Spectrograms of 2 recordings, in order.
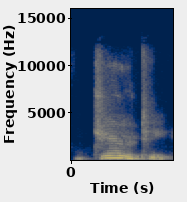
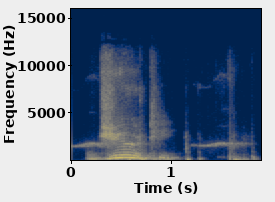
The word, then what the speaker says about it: duty: දැන් මතක තියාගන්න ඕනේ D වලට පස්සේ U කියන letter එක ආවම අපි ඒක pronounce කරන්නේ මේ D එකට පස්සේ U ආවම අපි D pronounce කරන්න ඕනේ J හැටියට. Duty.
